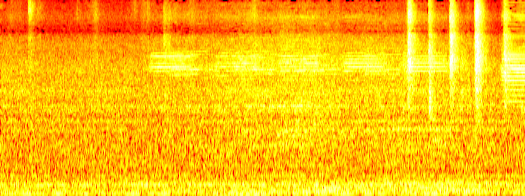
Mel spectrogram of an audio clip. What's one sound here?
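A bus engine rumbles steadily from inside.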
